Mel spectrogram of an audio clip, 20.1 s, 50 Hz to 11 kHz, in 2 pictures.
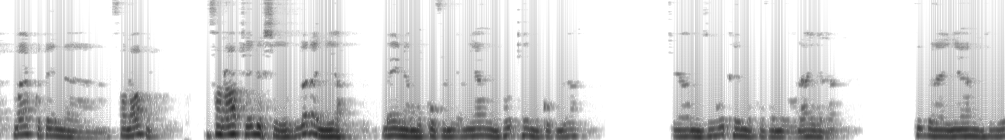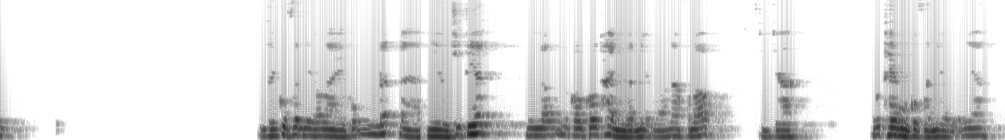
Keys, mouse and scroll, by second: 0.6 click, 2.1 middle click, 3.5 middle click, 5.2 middle click, 11.4 click, 14.1 click, 14.3 middle click, 15.6 middle click, 16.5 click.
